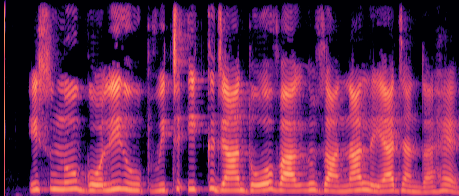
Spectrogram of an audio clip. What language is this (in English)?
Punjabi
